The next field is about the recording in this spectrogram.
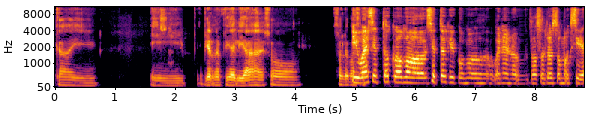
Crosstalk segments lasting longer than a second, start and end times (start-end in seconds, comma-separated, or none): none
